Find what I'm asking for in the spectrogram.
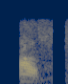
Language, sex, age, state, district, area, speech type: Hindi, male, 18-30, Rajasthan, Nagaur, rural, conversation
